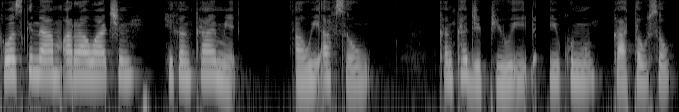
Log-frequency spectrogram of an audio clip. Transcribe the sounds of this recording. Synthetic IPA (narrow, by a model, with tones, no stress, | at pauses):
ka˦wa˦ski˦na˦m˦ʔa˦ɾa˦wa˦t͡ʃi˦nhi˦ka˦ŋka˦mi˨ | a˨wi˦ʔa˦fsa˨wu˦ | ka˦ŋka˦d͡ʒi˨pi˨wu˦i˦ku˦nu˦ka˨ta˦wsa˦w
